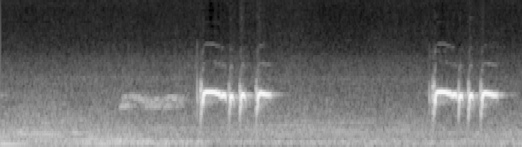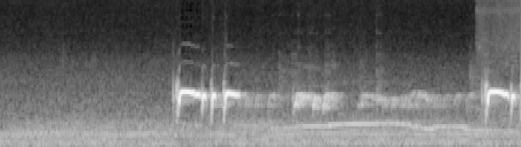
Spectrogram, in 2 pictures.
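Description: Local zebra dove (perkutut) cooing: three short phrases of three or four quick notes, spaced about two and a half seconds apart, with fainter calls between them. Near the end a longer, faster run of notes begins.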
